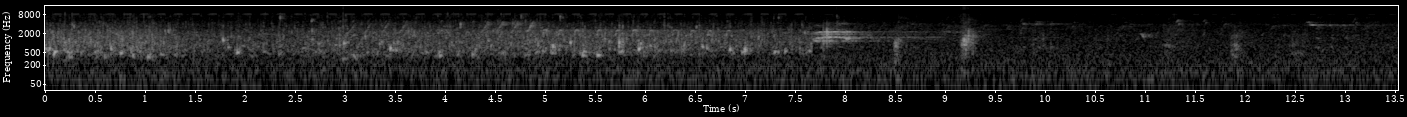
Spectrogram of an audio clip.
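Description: Faint water splashing and trickling from a person swimming in a river, fading out about seven seconds in. Then a short bird call just before the eight-second mark, followed by a few faint scattered bird calls.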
